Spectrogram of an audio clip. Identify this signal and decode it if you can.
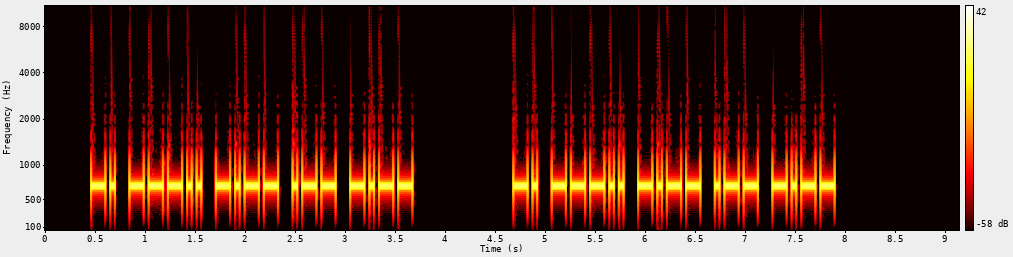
Morse code, heard as a keyed tone, about 25 wpm, 700 Hz. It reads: N8YWY N8YWY
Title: USA Call Signs - 5 Characters - Repeated 3x - 25wpm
